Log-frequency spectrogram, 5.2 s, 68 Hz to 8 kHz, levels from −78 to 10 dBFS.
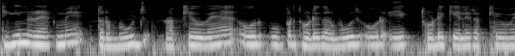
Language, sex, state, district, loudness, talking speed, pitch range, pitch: Hindi, male, Uttar Pradesh, Shamli, -13 LUFS, 195 wpm, 165-185 Hz, 175 Hz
